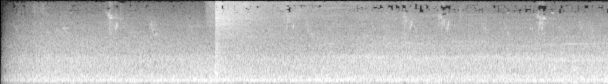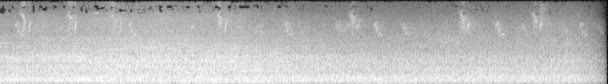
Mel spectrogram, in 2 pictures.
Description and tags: Buses leaving a city bus station and the sound of air brakes on a breezy day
